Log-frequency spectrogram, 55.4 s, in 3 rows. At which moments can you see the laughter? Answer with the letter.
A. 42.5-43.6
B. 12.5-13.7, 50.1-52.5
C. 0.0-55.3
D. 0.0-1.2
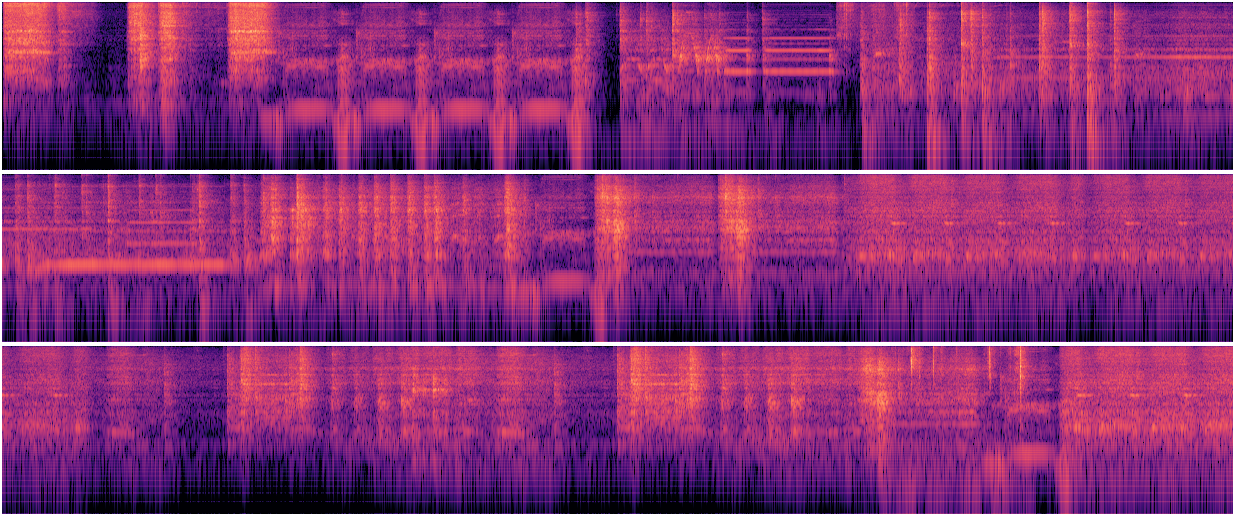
A.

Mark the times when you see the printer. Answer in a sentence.
You can hear the printer from 0.0 to 55.3 s.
